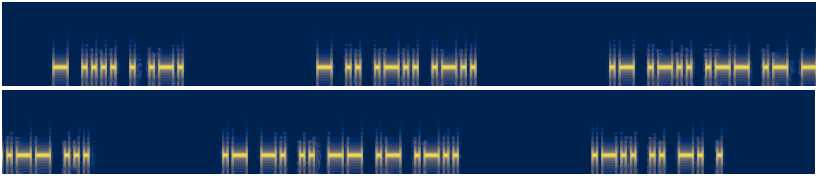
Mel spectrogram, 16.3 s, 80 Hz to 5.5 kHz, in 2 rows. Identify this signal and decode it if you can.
Morse code, heard as a keyed tone, about 25 wpm, 550 Hz. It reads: THER TILL ALWAYS ANIMAL LINE
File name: Ultimate Word List / 25WPM Ultimate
